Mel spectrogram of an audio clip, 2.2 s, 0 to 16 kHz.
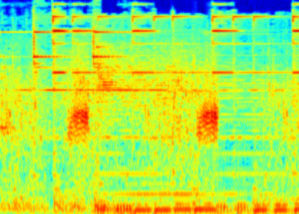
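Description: Two quick rubber duck squeaks from the PS1 game Spyro 2: Ripto's Rage, Mystic Marsh level, spaced about a second apart over a steady, thumping in-game music loop.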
